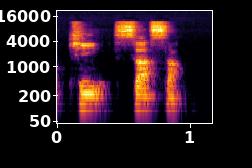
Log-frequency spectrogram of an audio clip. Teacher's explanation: le SH peut se prononcer s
